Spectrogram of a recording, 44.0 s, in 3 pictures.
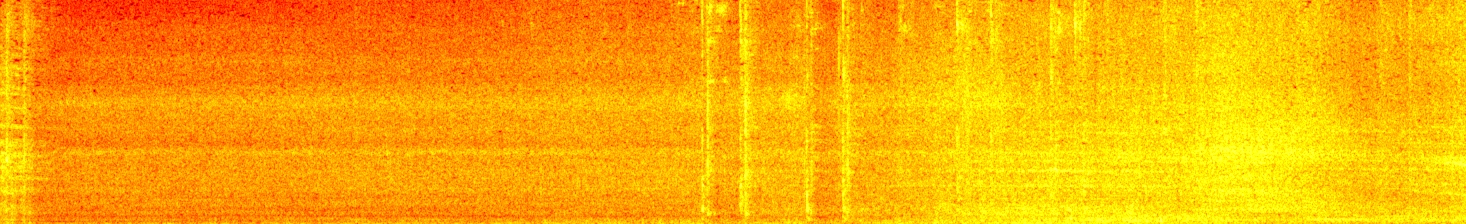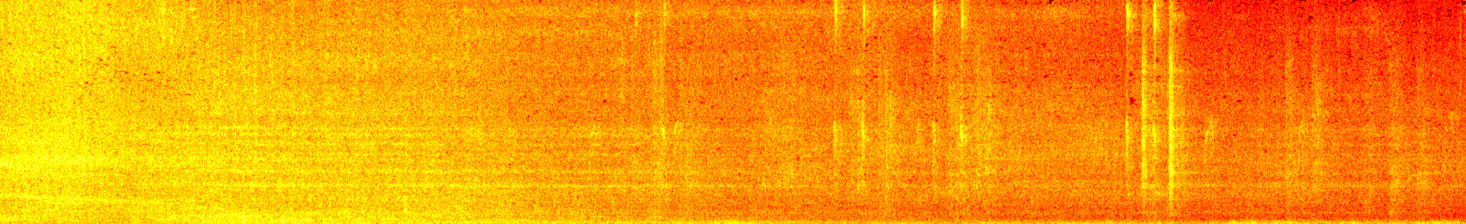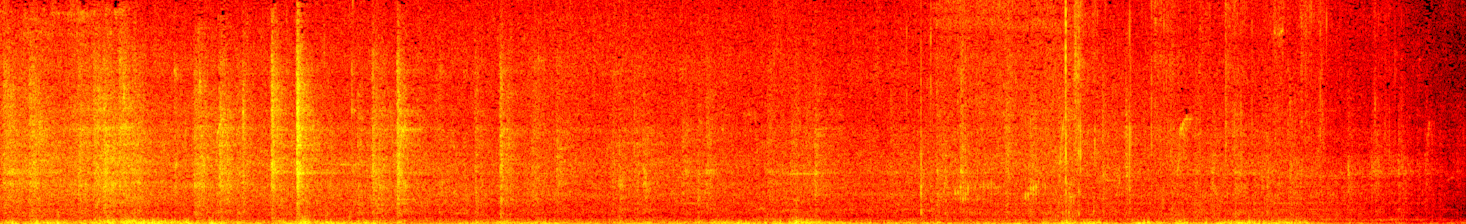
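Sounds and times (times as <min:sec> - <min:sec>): diesel train engine passing: 0:00.0 - 0:43.9
train wheel clacks over joints: 0:06.8 - 0:13.0, 0:20.6 - 0:26.8, 0:27.4 - 0:37.8.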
